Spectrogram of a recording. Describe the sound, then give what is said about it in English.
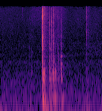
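A quick burst of papery clicking as thick tarot cards are shuffled together, followed by a single faint tap, with no voices. “These cards are a little thicker, so they're a little harder to shuffle.”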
